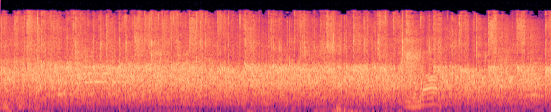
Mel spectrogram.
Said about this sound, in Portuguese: O primeiro candidato é Jair Bolsonaro. Por favor, aplausos para Jair.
